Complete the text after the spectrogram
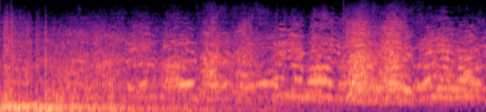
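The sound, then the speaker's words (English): Crowd noise from a violent mass demonstration in central Delhi, India: many voices shouting and crying out together in a loud, continuous roar that swells and ebbs. “We turn now to India, where a mass demonstration has turned violent in central Delhi.”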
